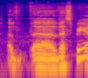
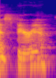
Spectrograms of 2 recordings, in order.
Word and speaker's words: Vesperia: Vespria? Vesperia.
